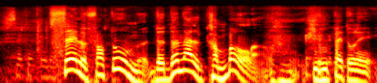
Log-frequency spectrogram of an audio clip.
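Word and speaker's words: Campbell: Tu prononces bien parce que c'est écossais comme truc. Clan Cumble.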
